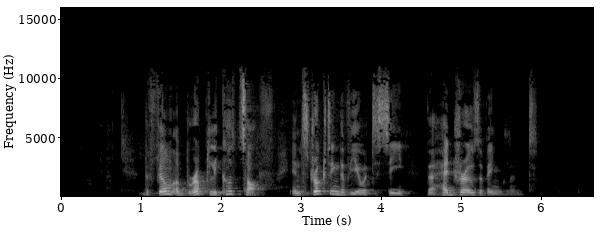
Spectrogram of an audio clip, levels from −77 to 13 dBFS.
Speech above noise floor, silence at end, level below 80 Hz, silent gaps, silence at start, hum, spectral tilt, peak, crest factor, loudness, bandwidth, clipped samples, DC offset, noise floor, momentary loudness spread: 47 dB; 0.7 s; -82 dBFS; none; 0.75 s; none; -2.5 dB/octave; -6 dBFS; 24 dB; -26 LUFS; 11.5 kHz; under 0.1%; under 0.1%; -74 dBFS; 19 LU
